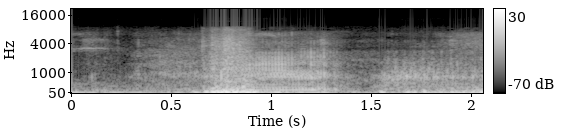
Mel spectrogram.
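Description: A horse blowing hard through its nostrils right at the phone: one rough, noisy burst lasting under a second, a little past a quarter of the way in.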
